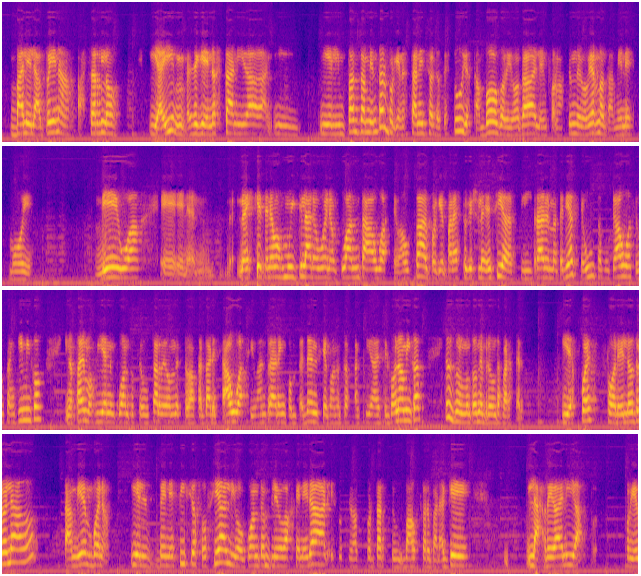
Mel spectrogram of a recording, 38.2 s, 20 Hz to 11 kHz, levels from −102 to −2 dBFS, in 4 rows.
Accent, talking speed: Argentinian, 210 wpm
